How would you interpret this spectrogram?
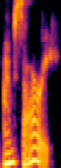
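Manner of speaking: soft, quiet and sincere; face-to-face apology. Shown as a demonstration. Apologizing to someone face to face, softly. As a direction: say it softly, looking into their eyes. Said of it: "looking them in the eyes and saying".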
